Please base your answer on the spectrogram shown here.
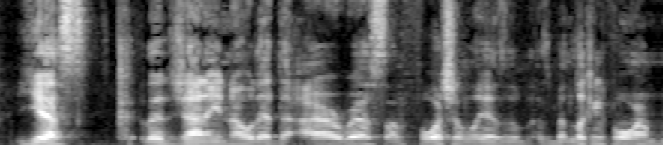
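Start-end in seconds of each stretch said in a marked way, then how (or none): none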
